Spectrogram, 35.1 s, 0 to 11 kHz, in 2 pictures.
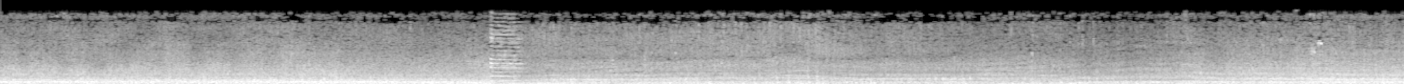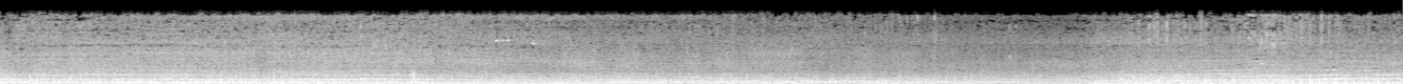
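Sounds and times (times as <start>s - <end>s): diesel machinery engine rumble: 0.0s - 35.0s.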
